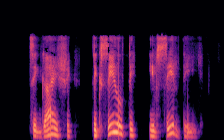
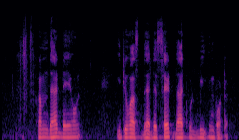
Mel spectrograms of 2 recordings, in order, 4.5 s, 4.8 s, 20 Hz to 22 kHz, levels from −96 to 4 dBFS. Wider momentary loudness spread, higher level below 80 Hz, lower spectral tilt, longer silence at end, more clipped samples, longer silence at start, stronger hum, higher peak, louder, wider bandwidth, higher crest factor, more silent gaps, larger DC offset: about the same, 15 LU vs 15 LU; first, -54 dBFS vs -70 dBFS; second, -4 dB/octave vs -7 dB/octave; first, 0.6 s vs 0.25 s; neither; first, 0.6 s vs 0.45 s; neither; first, -4 dBFS vs -20 dBFS; first, -21 LUFS vs -40 LUFS; second, 8.4 kHz vs 12 kHz; about the same, 18 dB vs 20 dB; first, 1.59-1.82 s, 2.76-2.97 s vs none; neither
